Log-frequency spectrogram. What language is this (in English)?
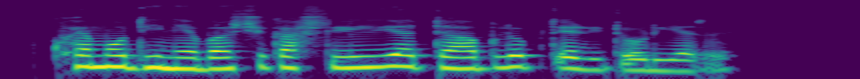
Georgian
